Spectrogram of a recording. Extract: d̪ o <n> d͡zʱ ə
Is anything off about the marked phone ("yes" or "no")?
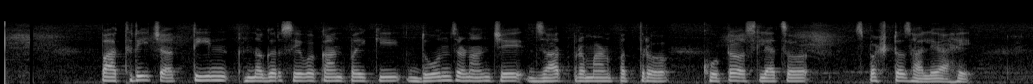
no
